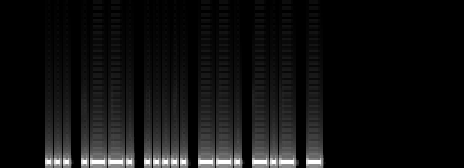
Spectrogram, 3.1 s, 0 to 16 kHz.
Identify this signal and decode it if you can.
Morse code, heard as a keyed tone, about 40 wpm, 700 Hz. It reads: SP5GKT
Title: DXCC-100 Call Signs - 6 Characters - Repeated 3x - 40wpm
